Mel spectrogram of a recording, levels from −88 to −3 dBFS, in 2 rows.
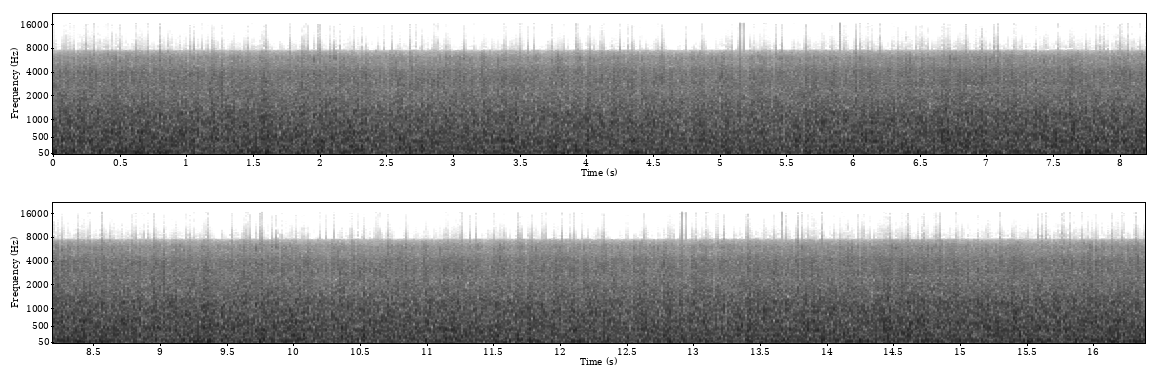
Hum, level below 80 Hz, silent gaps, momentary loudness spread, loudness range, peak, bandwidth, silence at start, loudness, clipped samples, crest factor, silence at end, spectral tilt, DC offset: none; -28 dBFS; none; 2 LU; 1 LU; -4 dBFS; 9.8 kHz; 0 s; -17 LUFS; under 0.1%; 14 dB; 0 s; -5 dB/octave; 0.2%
